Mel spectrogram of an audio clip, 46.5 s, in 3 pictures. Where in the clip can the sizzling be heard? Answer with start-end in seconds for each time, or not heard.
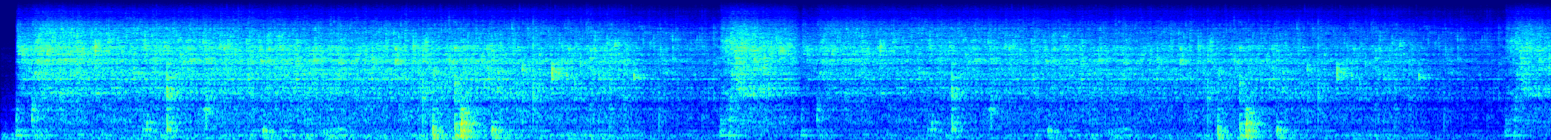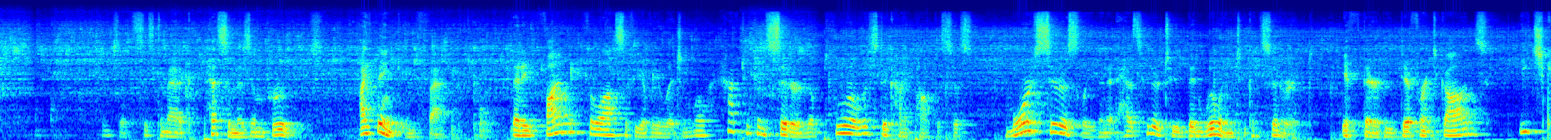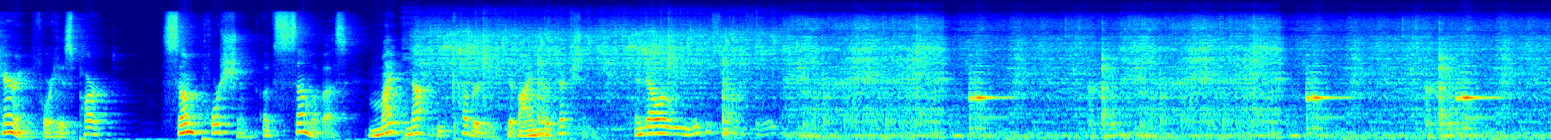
0.0-30.9, 35.0-46.4.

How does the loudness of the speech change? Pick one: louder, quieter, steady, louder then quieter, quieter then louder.
steady.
